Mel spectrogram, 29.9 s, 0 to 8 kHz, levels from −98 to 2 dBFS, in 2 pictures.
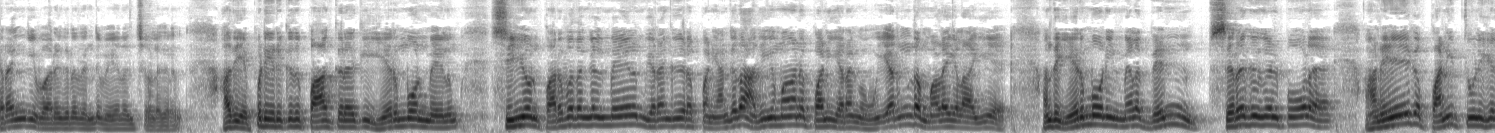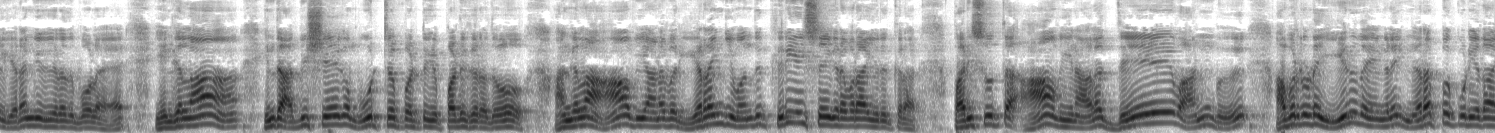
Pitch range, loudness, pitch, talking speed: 145-195 Hz, -18 LUFS, 170 Hz, 100 wpm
